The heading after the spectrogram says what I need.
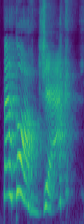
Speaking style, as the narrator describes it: he snapped

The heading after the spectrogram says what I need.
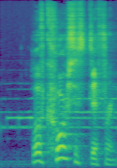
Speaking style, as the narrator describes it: Eli laughed

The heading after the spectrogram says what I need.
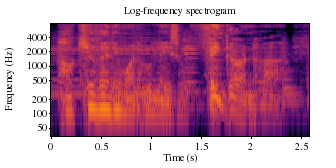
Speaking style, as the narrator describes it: he muttered

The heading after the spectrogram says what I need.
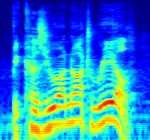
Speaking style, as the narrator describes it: he replied firmly

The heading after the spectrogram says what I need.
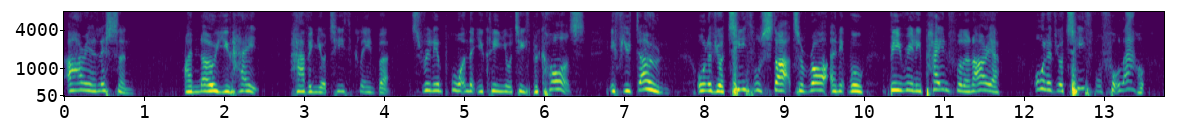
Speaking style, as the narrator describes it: I very gently tried to explain to her

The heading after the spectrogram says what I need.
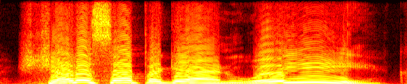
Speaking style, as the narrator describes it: cried Steelkilt

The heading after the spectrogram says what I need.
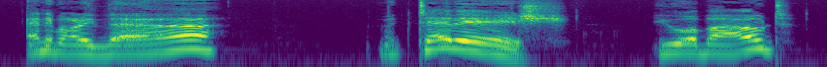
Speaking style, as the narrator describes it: he called out

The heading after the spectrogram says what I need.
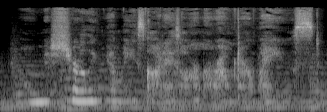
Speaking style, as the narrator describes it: whispered Charlotta the Fourth delightedly

